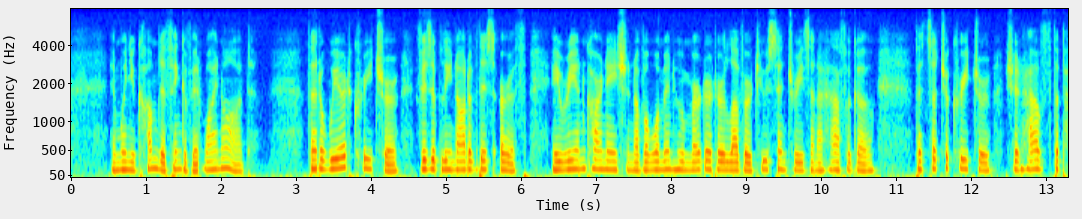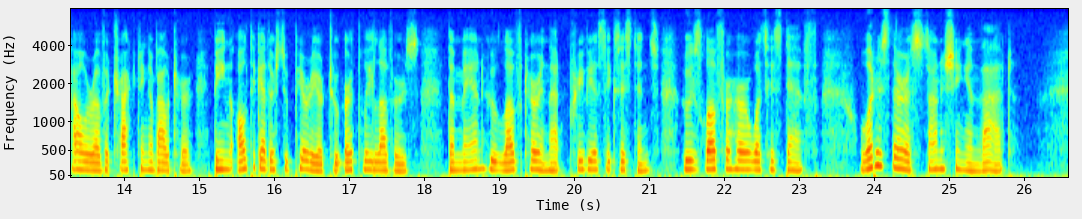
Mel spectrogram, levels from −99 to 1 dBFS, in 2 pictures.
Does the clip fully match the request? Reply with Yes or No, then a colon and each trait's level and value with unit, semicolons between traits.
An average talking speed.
Yes: average, 170 wpm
